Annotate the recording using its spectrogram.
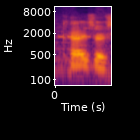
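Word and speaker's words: Caesar: gonna be untrust fairly soon here hey Denton kaisers legions growing and it's fast cars are by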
